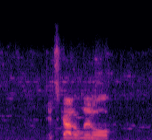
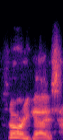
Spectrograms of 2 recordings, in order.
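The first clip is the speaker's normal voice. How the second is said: usual speaking voice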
